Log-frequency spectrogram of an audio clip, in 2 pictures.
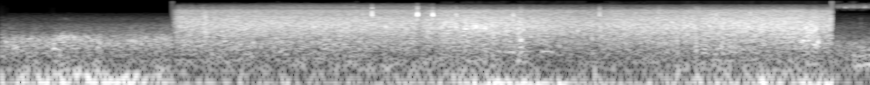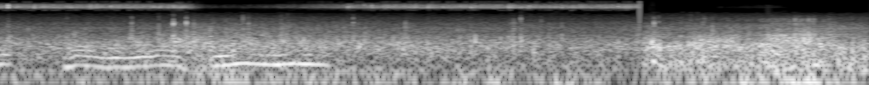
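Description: Steady rain on a trek at Bhaskargad fort hisses across a broad band, swelling louder for stretches, with a faint low tonal hum partway through; no voices.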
